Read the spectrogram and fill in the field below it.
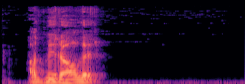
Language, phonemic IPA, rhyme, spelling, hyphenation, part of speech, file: Norwegian Bokmål, /admɪˈrɑːlər/, -ər, admiraler, ad‧mi‧ral‧er, noun, Nb-admiraler.ogg
- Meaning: indefinite plural of admiral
